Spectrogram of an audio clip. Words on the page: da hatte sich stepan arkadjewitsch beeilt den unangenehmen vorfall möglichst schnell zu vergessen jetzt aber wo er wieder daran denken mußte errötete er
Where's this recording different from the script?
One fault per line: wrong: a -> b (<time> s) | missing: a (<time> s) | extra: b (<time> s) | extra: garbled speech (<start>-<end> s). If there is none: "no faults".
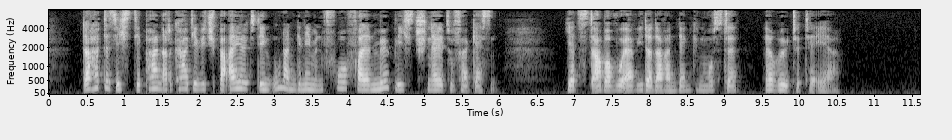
no faults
